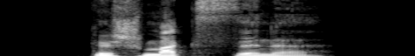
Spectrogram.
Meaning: nominative/accusative/genitive plural of Geschmackssinn
- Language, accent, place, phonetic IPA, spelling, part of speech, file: German, Germany, Berlin, [ɡəˈʃmaksˌzɪnə], Geschmackssinne, noun, De-Geschmackssinne.ogg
